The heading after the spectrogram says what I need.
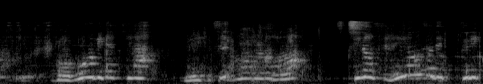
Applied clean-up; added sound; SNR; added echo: neural separator model SepFormer DNS4.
